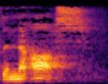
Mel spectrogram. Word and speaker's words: naos: One is what's called the inner temple, and it's pronounced the naos.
